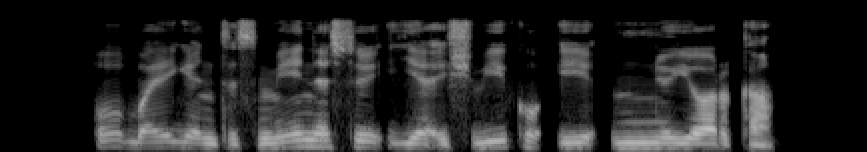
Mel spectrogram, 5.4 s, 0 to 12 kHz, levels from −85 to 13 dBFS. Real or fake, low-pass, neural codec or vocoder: real; 7.2 kHz; none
